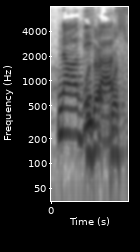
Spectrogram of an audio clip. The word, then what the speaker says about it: Navitas: that Jackie told us exactly how to pronounce it. Navitas.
